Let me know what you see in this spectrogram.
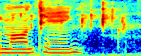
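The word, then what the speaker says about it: Montagne: How do you actually say his name? Montang. Could that be what you call Monty? Yeah, it also depends on how your accent is.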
